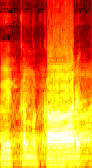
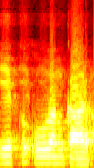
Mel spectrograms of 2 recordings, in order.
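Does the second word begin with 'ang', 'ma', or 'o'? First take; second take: ma; o. First: The second word begins with a 'ma' sound. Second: The second word begins with an 'o' sound. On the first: The speaker calls it wrong. "ਨਹੀਂ ਪੜ੍ਹਨਾ" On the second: The speaker calls it right. "ਅਸੀਂ ਇੱਕ ਓੰਕਾਰ ਪੜ੍ਹਨਾ"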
